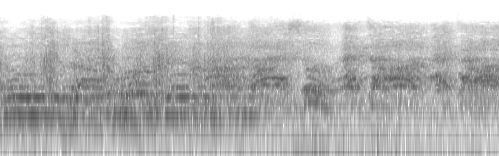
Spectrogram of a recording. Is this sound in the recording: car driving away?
no

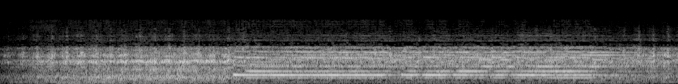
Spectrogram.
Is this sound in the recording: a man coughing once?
no

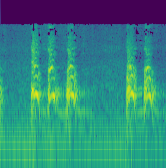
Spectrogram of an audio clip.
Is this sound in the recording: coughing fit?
no

